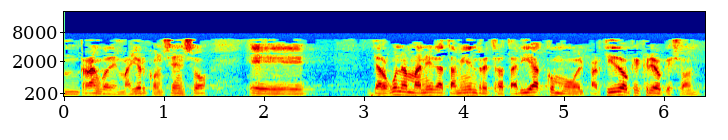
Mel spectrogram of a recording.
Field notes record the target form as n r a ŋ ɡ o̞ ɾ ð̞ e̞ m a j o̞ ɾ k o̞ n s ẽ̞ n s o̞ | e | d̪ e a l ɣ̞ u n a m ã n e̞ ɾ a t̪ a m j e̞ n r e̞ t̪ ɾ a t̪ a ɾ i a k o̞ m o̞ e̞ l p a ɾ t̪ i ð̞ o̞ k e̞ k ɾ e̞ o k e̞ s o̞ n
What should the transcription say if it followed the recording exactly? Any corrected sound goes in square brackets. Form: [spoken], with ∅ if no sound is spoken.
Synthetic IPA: n r a ŋ ɡ o̞ [∅] ð̞ e̞ m a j o̞ ɾ k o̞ n s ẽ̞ n s o̞ | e | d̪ e a l ɣ̞ u n a m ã n e̞ ɾ a t̪ a m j e̞ n r e̞ t̪ ɾ a t̪ a ɾ i a k o̞ m o̞ e̞ l p a ɾ t̪ i ð̞ o̞ k e̞ k ɾ e̞ o k e̞ s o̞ n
